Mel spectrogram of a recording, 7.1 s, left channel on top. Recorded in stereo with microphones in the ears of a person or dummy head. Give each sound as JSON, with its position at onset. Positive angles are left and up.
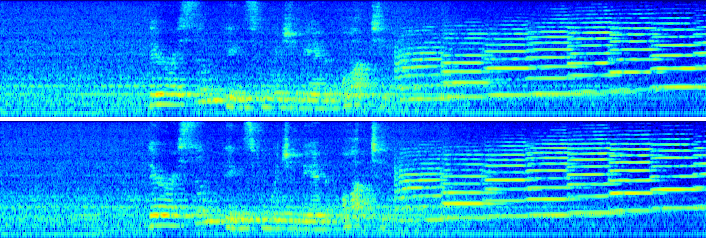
{"t": 1.5, "sound": "a woman speaking", "side_deg": -30, "distance_m": 4.0}
{"t": 3.9, "sound": "a trumpet", "side_deg": -25, "distance_m": 2.5}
